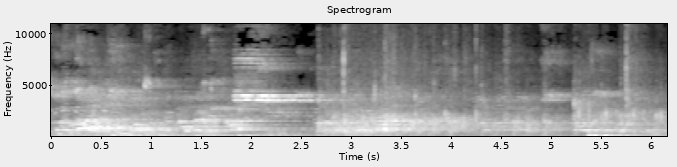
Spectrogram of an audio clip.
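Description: Young players shout to each other across the hall.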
